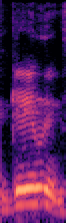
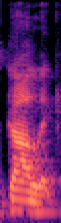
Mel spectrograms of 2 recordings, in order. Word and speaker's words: Gaelic: It's Gaelic in Scotland, not Gaelic. Yeah, we it's say Gaelic, not Gaelic.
